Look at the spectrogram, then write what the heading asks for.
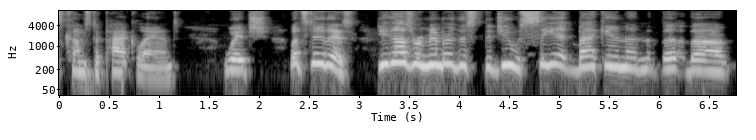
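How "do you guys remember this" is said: ordinary talk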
